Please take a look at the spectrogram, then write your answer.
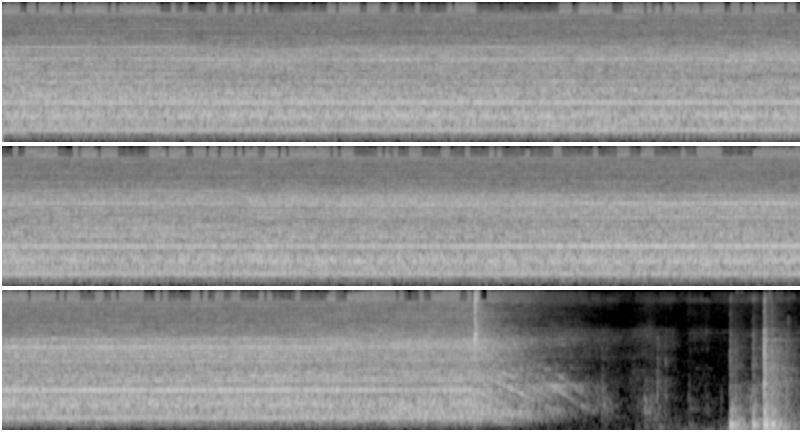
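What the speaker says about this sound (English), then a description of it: "now we're going to use this heat tool again, and we're going to melt it." A heat tool blows a steady, whirring hot-air roar while melting embossing powder on a card, running for about ten seconds before clicking off into near silence and a faint handling sound.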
